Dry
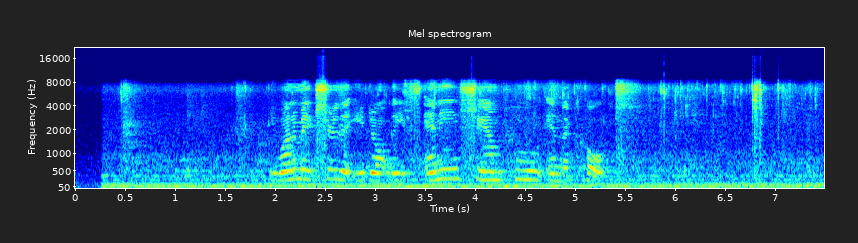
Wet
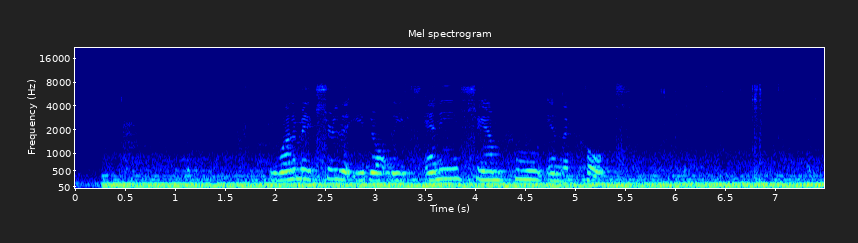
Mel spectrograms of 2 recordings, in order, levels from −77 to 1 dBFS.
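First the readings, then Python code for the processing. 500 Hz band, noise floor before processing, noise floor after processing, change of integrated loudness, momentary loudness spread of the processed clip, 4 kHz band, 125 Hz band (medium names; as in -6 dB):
-12.0 dB, -40 dBFS, -45 dBFS, -13.0 dB, 4 LU, -31.0 dB, +1.0 dB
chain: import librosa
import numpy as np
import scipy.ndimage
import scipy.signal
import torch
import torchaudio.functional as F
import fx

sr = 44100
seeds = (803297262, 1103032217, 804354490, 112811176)

y = fx.bandpass_q(x, sr, hz=110.0, q=1.3)
y = y * librosa.db_to_amplitude(2.5)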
